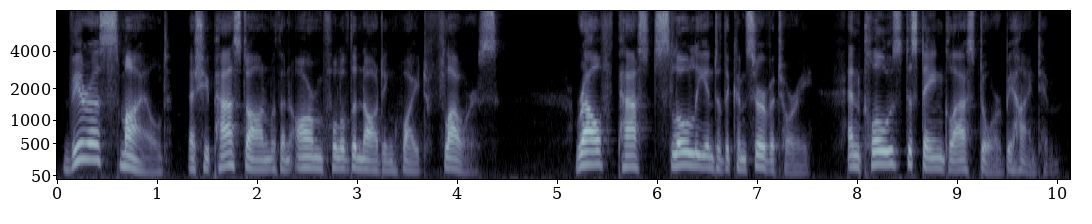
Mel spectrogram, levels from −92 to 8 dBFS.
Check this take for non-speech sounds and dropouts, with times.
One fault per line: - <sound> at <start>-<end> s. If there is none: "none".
none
